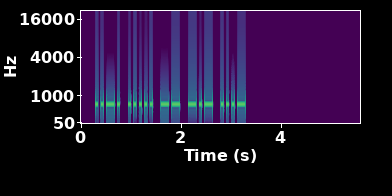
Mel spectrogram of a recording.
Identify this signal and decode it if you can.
Morse code, heard as a keyed tone, about 22 wpm, 700 Hz. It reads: F5MKV
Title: DXCC-100 Call Signs - 5 Characters - Repeated 3x - 22wpm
